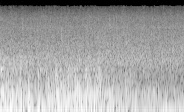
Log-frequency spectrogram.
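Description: Steady rain hisses across the full range, with a low rumble of thunder rolling underneath, continuous and fairly even throughout with no voices.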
